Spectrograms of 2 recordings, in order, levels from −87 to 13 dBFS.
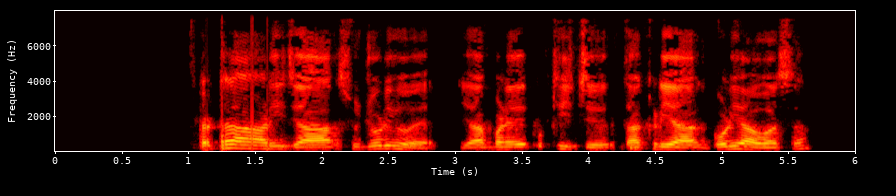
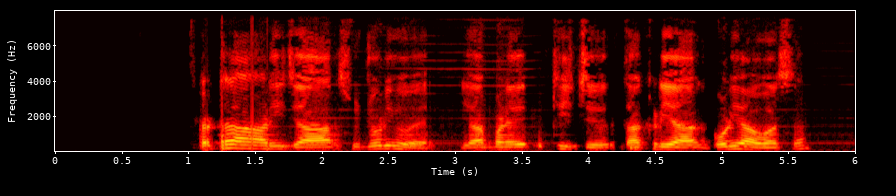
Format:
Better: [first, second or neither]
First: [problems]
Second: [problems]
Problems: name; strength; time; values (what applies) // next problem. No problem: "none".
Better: first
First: none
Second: noise reduction (neural separator model SepFormer DNS4)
